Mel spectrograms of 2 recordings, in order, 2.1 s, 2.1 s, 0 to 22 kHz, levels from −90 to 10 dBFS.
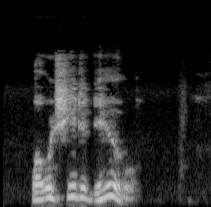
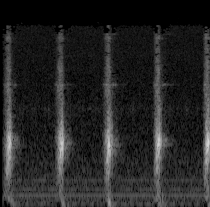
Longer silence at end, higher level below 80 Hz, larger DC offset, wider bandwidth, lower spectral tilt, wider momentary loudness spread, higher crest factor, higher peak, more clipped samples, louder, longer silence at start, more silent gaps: first, 0.8 s vs 0 s; about the same, -58 dBFS vs -58 dBFS; neither; second, 8 kHz vs 14 kHz; first, -5 dB/octave vs -1.5 dB/octave; second, 8 LU vs 13 LU; about the same, 18 dB vs 22 dB; about the same, 0 dBFS vs 0 dBFS; neither; first, -15 LUFS vs -22 LUFS; first, 0.3 s vs 0.05 s; neither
